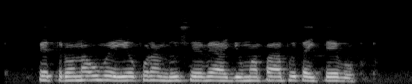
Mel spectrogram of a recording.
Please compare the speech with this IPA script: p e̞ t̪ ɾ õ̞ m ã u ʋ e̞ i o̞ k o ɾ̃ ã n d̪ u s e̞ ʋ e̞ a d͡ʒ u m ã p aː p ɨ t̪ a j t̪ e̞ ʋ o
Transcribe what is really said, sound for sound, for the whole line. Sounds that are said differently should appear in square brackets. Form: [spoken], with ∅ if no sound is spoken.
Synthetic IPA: p e̞ t̪ ɾ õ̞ [n] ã u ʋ e̞ i o̞ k o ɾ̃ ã n d̪ u [ʃ] e̞ ʋ e̞ a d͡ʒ u m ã p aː p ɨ t̪ a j t̪ e̞ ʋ o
